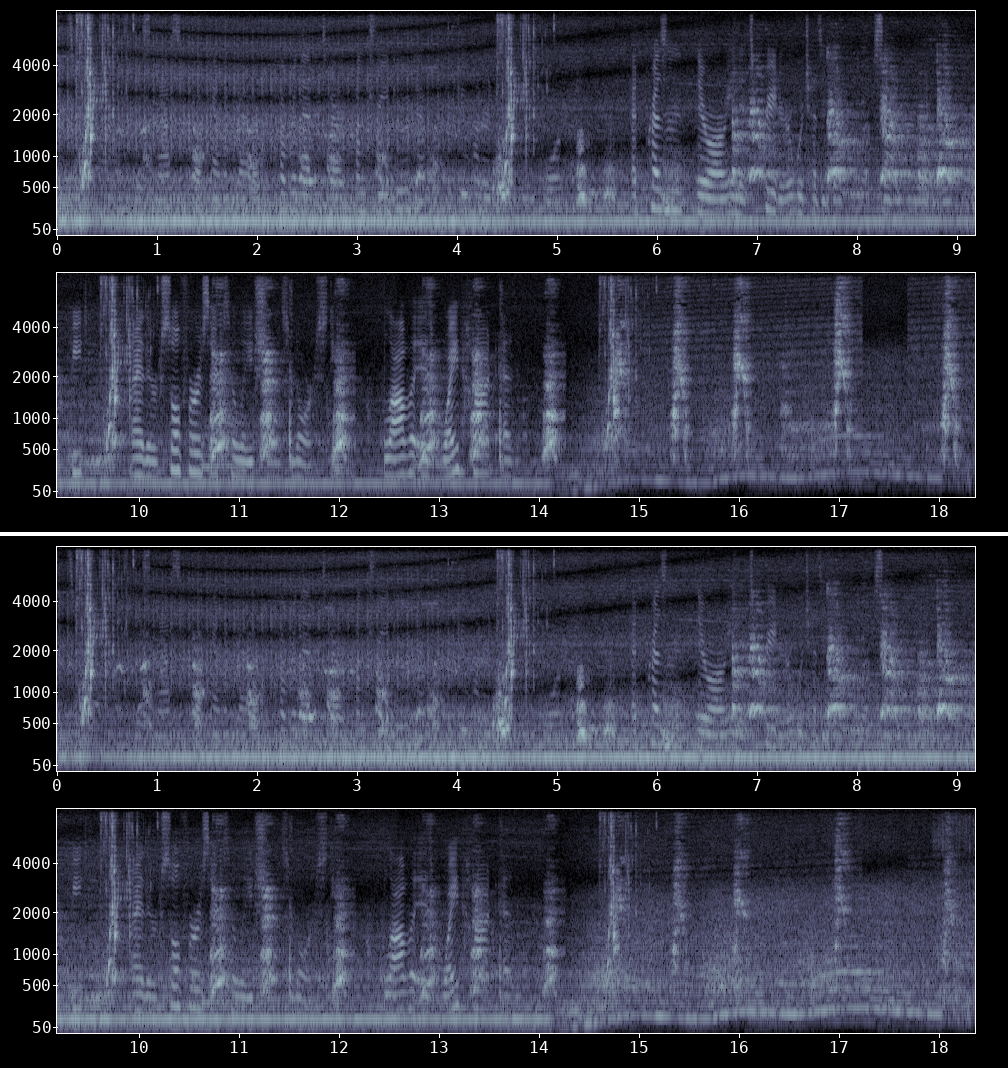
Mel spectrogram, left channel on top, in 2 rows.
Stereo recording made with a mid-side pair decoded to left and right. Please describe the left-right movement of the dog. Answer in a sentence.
You can hear the dog go from the right side to the left.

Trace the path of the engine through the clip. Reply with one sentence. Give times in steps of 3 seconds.
In this clip you hear the engine on the left from 0 s and on the right from 3 s.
